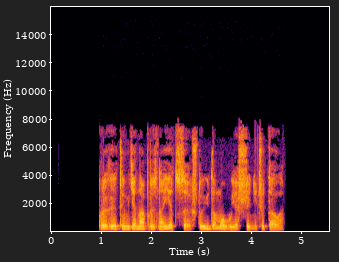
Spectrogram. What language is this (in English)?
Belarusian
